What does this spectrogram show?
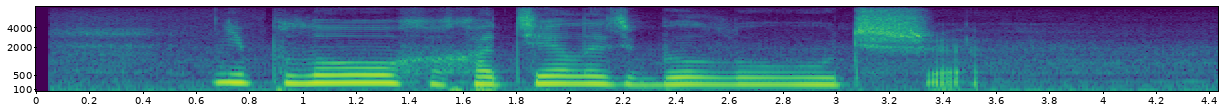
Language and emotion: Russian, sad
